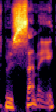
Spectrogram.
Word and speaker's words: Buscemi: Steve Buscemi, and apparently we were saying it wrong all those years. People were saying Buscemi, and it was never Buscemi, it's Buscemi, the correct pronunciation, 64.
